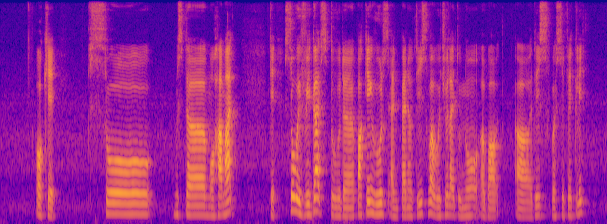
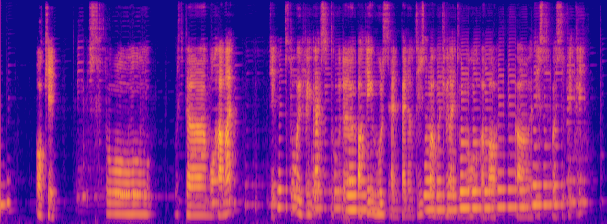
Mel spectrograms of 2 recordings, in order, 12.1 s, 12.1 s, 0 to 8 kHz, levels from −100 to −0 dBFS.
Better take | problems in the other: first | noise reduction (neural mask model DeepFilterNet 3)

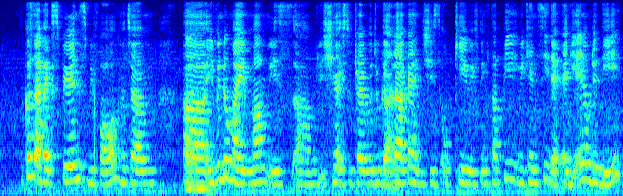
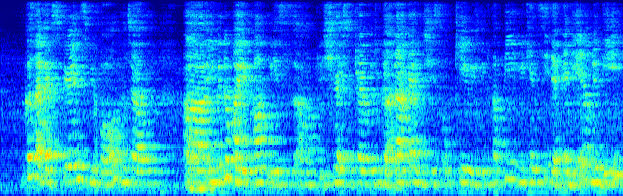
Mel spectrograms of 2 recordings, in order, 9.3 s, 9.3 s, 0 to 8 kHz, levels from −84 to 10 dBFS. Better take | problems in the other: first | room echo; dies away in 0.9 s

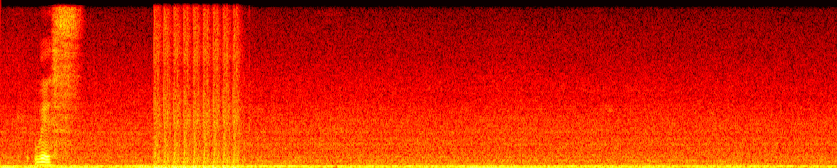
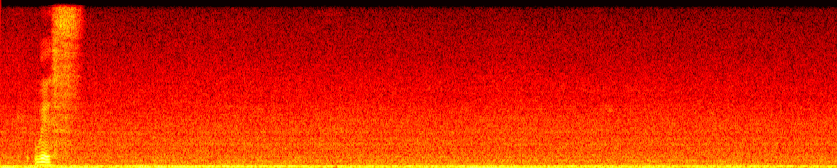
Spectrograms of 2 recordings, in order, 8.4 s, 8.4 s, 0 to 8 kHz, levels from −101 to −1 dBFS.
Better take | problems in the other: second | background sound (Gunshot, gunfire); 1 dB below the speech

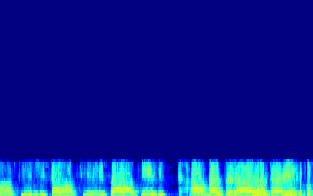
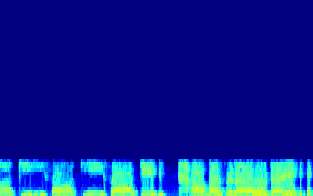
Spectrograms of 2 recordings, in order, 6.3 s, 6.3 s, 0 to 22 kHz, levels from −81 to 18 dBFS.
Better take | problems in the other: second | noise reduction (neural separator model SepFormer DNS4)

